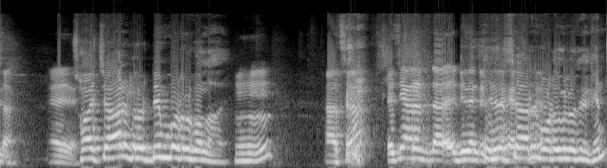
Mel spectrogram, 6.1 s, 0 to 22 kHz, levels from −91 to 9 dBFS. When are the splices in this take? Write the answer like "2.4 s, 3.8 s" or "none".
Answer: none

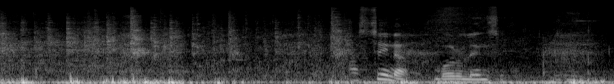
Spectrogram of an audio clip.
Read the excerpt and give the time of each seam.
3.6 s

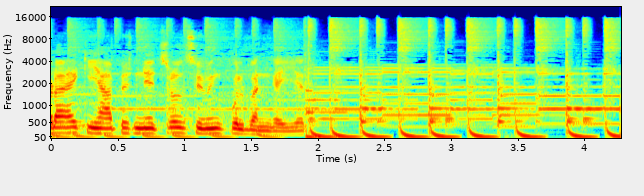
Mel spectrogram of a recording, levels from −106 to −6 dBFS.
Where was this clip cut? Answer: 1.9 s

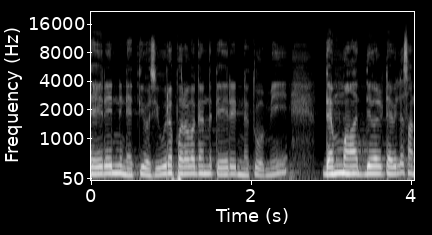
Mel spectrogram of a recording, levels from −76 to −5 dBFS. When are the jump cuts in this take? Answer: none

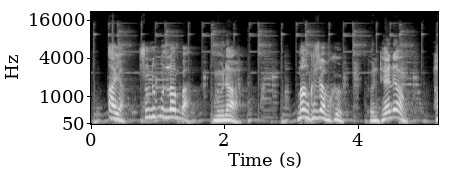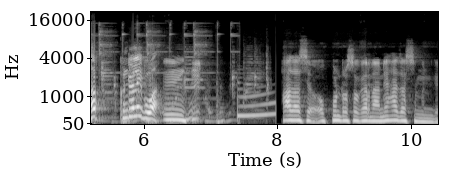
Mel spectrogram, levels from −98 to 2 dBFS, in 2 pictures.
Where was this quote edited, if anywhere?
8.0 s

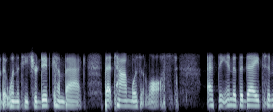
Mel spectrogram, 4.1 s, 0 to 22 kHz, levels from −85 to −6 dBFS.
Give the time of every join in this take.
3.0 s

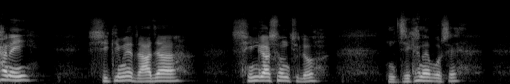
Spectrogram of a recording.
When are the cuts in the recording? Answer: none

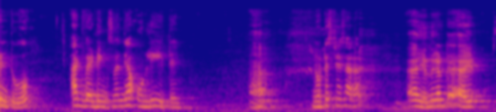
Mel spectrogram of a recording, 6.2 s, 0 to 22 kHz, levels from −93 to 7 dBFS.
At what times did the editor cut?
none

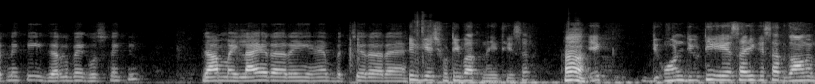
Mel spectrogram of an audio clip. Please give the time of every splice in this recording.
4.1 s

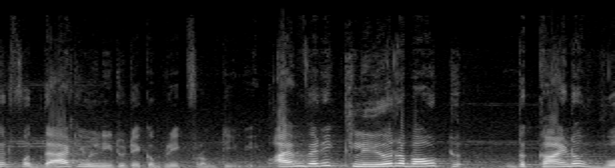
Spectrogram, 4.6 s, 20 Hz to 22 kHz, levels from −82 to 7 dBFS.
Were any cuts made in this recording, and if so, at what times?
2.0 s, 3.6 s

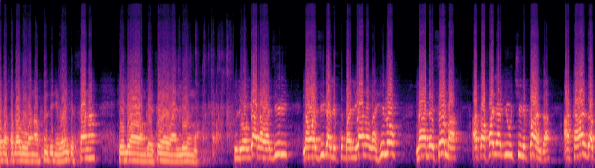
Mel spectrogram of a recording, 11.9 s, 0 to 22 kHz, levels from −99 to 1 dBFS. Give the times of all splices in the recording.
4.5 s

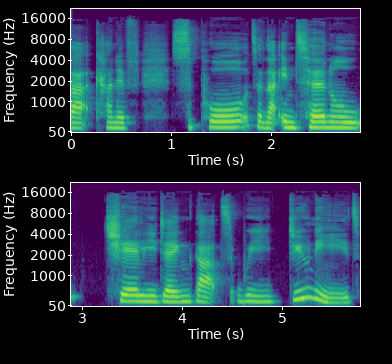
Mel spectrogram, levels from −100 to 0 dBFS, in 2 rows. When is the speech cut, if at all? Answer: 3.1 s, 4.5 s

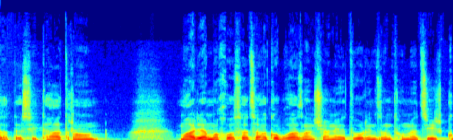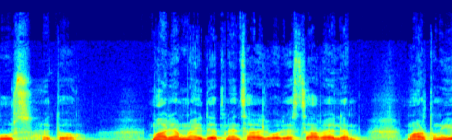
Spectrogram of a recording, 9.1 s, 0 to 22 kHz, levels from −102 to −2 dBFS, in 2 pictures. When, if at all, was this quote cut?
none

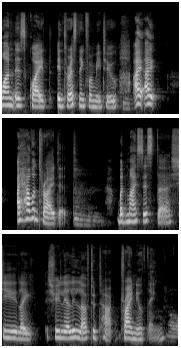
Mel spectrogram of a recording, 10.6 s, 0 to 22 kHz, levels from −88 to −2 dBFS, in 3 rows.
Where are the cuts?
none

